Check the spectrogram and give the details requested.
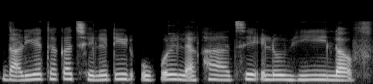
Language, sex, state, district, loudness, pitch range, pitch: Bengali, female, West Bengal, Alipurduar, -18 LUFS, 205-235 Hz, 215 Hz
